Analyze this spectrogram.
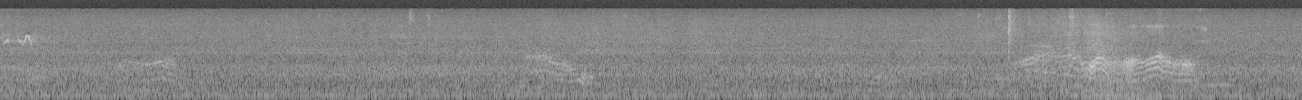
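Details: Kittens at play give soft, short meows scattered through the clip, a rising-falling one near the end louder than the rest, over a steady low hum and background noise.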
